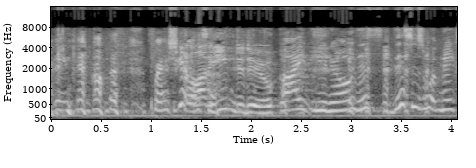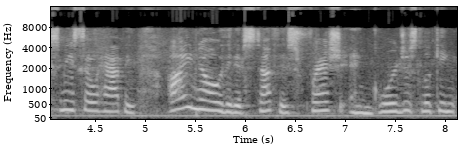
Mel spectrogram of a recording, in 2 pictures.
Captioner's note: laughter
